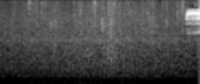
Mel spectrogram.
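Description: Rain falling steadily, a faint even hiss of rain.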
